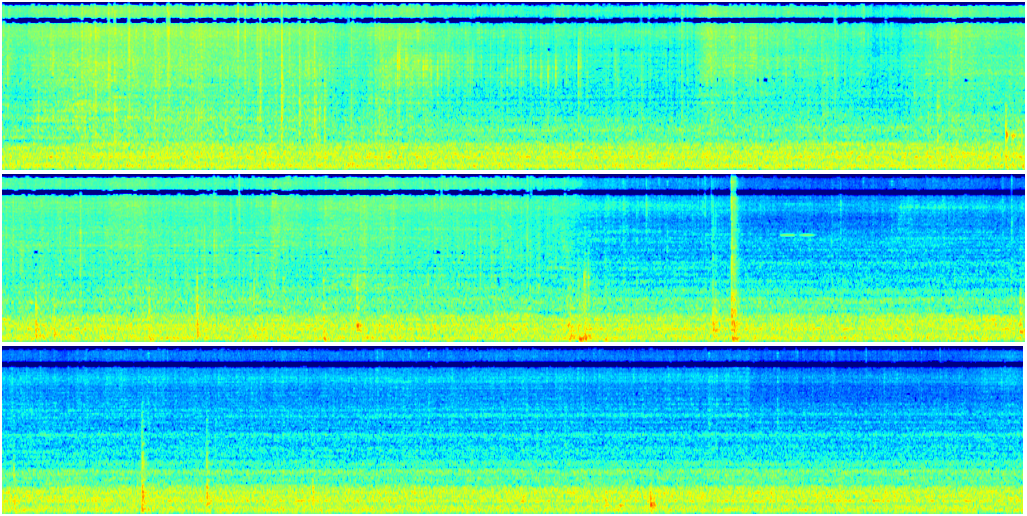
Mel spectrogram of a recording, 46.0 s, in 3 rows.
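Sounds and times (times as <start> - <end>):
fish sizzling in frying pan: 0.0 - 25.2.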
